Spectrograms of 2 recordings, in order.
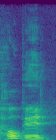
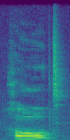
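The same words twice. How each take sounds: First: The ending is said as an extra syllable. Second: The ending is a plain t sound, one syllable. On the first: The speaker calls it wrong. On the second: The speaker calls it right.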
